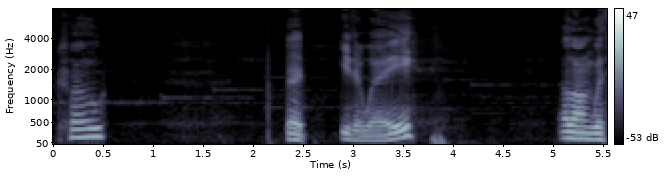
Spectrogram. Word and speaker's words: Kros: with a a kros which i think would be pronounced cross but apparently it's pronounced crow but either way along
